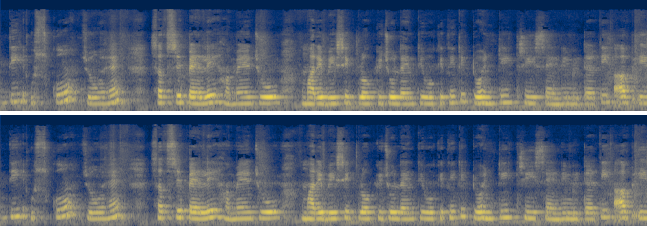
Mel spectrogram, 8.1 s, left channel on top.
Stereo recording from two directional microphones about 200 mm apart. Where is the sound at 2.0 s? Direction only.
25° left (ahead or behind).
